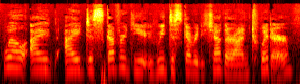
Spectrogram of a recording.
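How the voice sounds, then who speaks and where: A woman's voice: fairly high pitch, fast talker, a bit bright, low-quality recording. A woman hosting a podcast, reading a scripted introduction and then asking encouraging, slightly hesitant questions. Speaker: podcast host, coach.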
